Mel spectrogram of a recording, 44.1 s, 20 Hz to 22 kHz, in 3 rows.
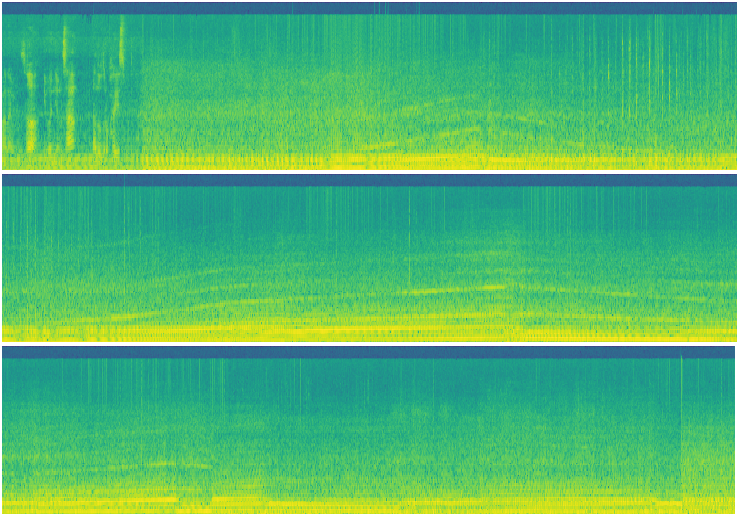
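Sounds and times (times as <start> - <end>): motorcycle engine revving: 0.0 - 44.0.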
